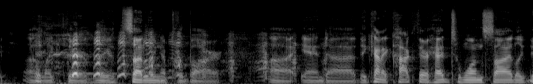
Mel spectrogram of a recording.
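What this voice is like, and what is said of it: Usual voice. Nothing is said of it.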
